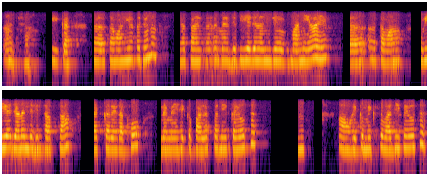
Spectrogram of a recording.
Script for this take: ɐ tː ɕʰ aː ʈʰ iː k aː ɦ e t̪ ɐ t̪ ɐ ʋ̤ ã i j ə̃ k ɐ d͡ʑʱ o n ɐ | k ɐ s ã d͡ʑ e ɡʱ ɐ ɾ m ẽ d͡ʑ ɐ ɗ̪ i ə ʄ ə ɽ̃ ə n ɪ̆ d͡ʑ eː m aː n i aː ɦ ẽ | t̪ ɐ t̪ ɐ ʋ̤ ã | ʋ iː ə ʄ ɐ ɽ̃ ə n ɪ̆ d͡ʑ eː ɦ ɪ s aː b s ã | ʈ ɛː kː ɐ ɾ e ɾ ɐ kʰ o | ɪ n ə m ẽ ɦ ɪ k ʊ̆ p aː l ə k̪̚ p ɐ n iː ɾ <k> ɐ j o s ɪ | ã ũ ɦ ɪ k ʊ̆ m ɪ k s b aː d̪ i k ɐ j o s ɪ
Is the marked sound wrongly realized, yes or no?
no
